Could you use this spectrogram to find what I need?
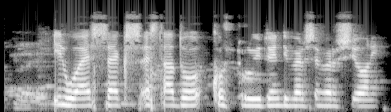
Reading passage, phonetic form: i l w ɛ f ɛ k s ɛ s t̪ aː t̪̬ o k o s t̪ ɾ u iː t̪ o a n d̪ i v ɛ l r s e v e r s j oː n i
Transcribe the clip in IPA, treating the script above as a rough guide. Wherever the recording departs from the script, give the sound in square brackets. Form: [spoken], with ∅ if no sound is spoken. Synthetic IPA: i l w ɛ [s] ɛ k s ɛ s t̪ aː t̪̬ o k o s t̪ ɾ u iː t̪ o [i] n d̪ i v ɛ [∅] r s e v e r s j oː n i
